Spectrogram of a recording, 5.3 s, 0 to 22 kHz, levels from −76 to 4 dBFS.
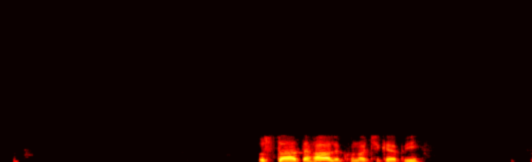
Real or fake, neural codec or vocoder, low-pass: real; none; 3.6 kHz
